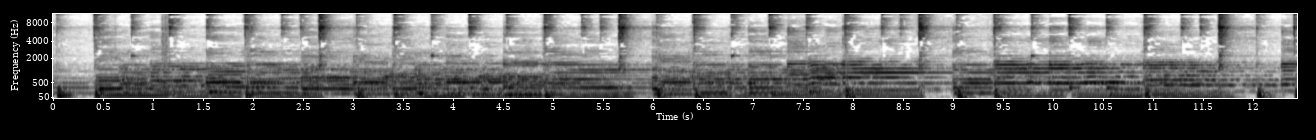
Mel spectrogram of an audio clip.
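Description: Music with a steady beat and a heavy bass line, played loudly through a Sony CFD-700 boombox and its rear subwoofer.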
